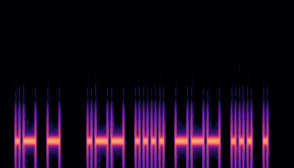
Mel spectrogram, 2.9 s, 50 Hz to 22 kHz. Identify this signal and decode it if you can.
Morse code, heard as a keyed tone, about 30 wpm, 700 Hz. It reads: AT WHOSE
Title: Sentences from Top 1200 Words 30wpm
